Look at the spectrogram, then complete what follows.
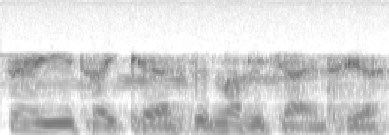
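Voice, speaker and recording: A man chatting on a ham radio contact in a relaxed, friendly way. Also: medium pitch, very fast, a little hiss or hum. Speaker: ham radio operator calling in. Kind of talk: casual radio contact chat. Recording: tinny radio audio.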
